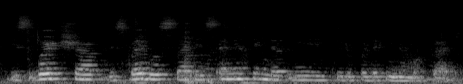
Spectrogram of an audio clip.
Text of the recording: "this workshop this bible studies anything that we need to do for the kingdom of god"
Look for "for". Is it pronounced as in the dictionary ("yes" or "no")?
no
